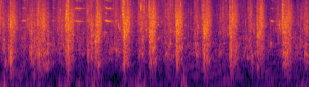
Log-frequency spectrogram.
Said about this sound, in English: Loosen the dirt and get the shovel and chuck it on the sieve and probably transfer it onto another sieve and dip that into the water.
